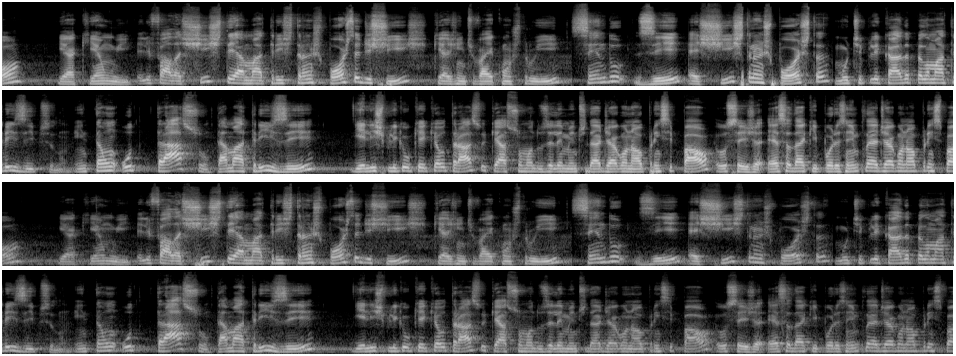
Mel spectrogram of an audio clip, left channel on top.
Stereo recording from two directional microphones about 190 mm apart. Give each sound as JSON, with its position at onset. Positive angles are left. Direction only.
{"t": 0.6, "sound": "speech", "side_deg": 40}
{"t": 1.4, "sound": "speech", "side_deg": 0}
{"t": 3.2, "sound": "speech", "side_deg": 20}
{"t": 4.0, "sound": "speech", "side_deg": 15}
{"t": 5.2, "sound": "speech", "side_deg": 10}
{"t": 6.4, "sound": "speech", "side_deg": 40}
{"t": 6.8, "sound": "speech", "side_deg": 20}
{"t": 8.7, "sound": "speech", "side_deg": 20}
{"t": 10.4, "sound": "speech", "side_deg": 30}
{"t": 11.0, "sound": "speech", "side_deg": 15}
{"t": 15.4, "sound": "speech", "side_deg": 30}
